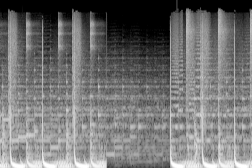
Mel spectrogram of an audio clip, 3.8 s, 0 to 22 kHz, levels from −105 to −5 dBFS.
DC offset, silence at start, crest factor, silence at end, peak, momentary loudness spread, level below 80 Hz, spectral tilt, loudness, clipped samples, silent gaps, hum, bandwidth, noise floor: under 0.1%; 0 s; 10 dB; 0 s; 0 dBFS; 11 LU; -10 dBFS; -5.5 dB/octave; -12 LUFS; under 0.1%; none; none; 17 kHz; -36 dBFS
